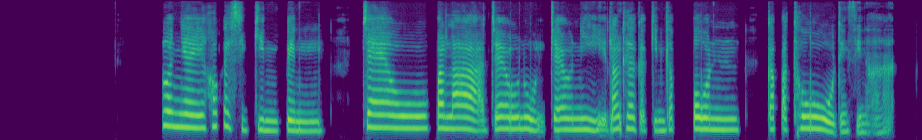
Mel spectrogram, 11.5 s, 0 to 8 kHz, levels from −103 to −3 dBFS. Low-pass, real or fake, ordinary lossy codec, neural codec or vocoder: none; fake; none; codec, 16 kHz, 4.8 kbps, FACodec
